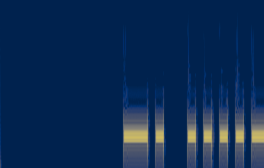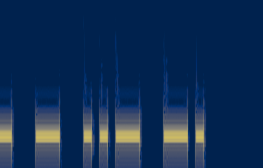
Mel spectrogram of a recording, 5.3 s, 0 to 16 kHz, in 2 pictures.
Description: Morse code, heard as a keyed tone, about 15 wpm, 700 Hz. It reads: N4TUN
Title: USA Call Signs - 5 Characters - 2x Character Spacing - 15wpm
